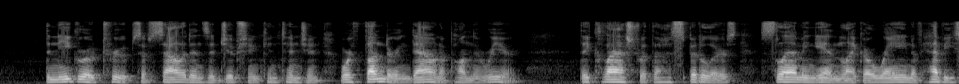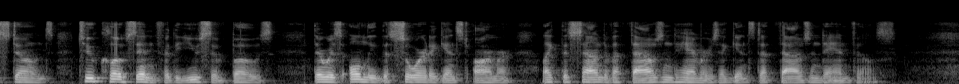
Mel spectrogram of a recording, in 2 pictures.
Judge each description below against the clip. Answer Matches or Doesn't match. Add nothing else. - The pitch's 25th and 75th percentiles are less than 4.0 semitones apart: Matches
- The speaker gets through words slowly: Doesn't match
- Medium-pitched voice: Doesn't match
